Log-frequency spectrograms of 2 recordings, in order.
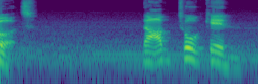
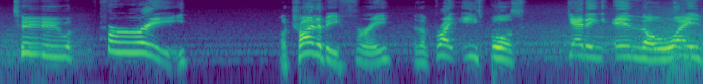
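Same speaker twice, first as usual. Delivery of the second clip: excited play-by-play; 8 semitones higher than usual. Acted. Commentator calling the restart to listeners, excited race call. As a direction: call the restart like it's live on air.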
